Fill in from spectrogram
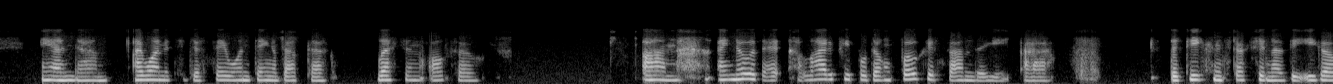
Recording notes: ACIM Daily Conference Call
